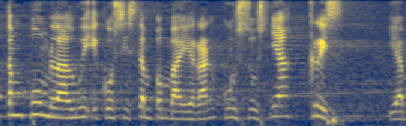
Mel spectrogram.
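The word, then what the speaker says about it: QRIS: melalui ekosistem pembayaran khususnya Kris ya, Bapak, Ibu bacanya Kris ya, bukan curis ya. Karena kalau kita ngomong itu bukan curis dayanti tetapi Kris Dayanti. Jadi ngomongnya Kris ya.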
